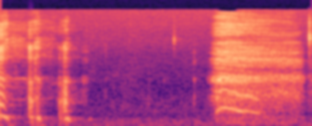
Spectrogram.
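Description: A woman's brief laughter, then a short pause and a breathy, falling "ah" as she draws breath.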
